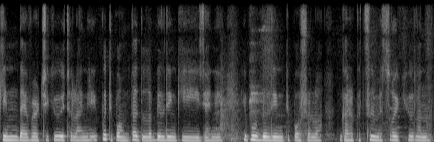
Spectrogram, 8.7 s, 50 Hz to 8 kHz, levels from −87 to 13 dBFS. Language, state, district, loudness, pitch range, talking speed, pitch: Sumi, Nagaland, Kohima, -18 LUFS, 175-195 Hz, 140 wpm, 185 Hz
